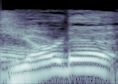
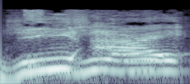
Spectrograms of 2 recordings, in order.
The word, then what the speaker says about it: Giardia: 9 out of 10 of us got Jarda. Is that how you say it? Jarda? Jaundice? No. Jarda? Google it. And believe me, everyone, Giardia.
